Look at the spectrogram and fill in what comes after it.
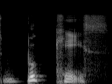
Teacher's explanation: The k sound is stressed, is prolonged.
